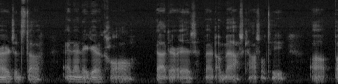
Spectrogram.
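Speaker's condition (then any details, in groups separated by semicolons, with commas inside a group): Spastic quadriplegic cerebral palsy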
